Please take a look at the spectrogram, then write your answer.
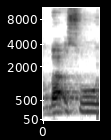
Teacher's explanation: حمزہ ساکنہ جھٹکا لگے گا۔ ہو میں واو مدہ الٹا پیش ہے، یہ واو مدہ کی طرح ہوتا ہے، ایک الف کے برابر کھینچیں گے۔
